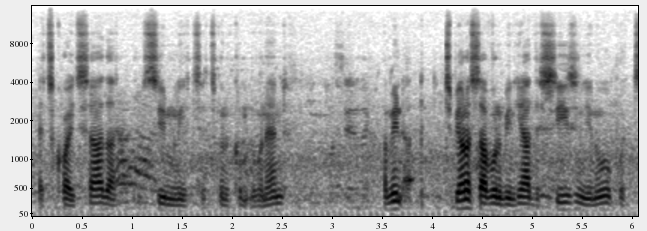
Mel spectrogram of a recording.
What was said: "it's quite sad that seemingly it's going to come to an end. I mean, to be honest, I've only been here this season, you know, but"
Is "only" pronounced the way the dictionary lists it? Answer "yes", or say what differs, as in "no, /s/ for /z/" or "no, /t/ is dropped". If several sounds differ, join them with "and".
no, /l/ is dropped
